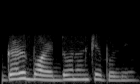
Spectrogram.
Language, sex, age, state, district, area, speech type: Urdu, female, 30-45, Telangana, Hyderabad, urban, conversation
